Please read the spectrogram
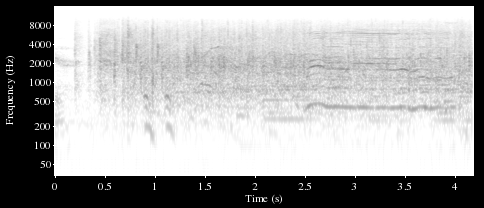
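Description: Studio audience applauding and cheering, swelling up about half a second in and holding steady, with a few voices calling out over the clapping.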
